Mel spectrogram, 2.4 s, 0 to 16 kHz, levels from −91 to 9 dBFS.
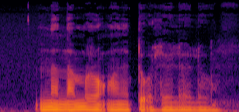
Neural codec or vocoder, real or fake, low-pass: none; real; 14.4 kHz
